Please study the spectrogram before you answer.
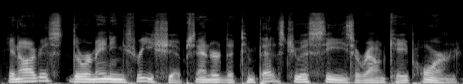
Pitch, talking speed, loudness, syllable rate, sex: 110 Hz, 170 wpm, -15 LUFS, 4.7 syllables/s, male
